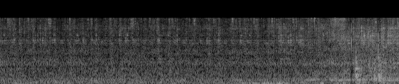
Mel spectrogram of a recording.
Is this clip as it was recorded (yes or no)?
yes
